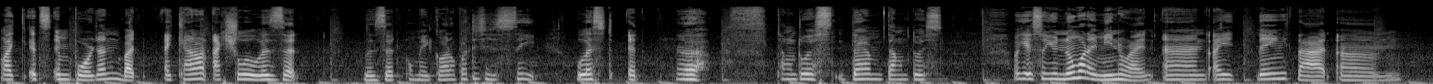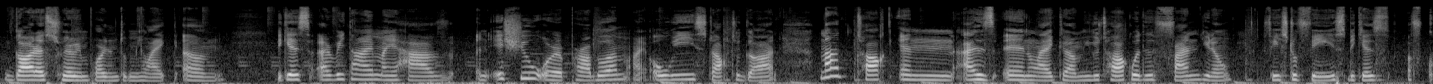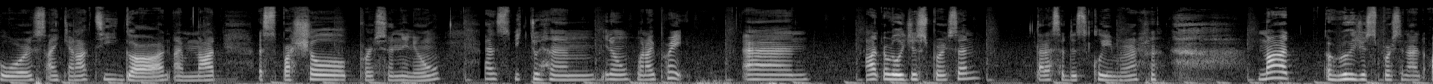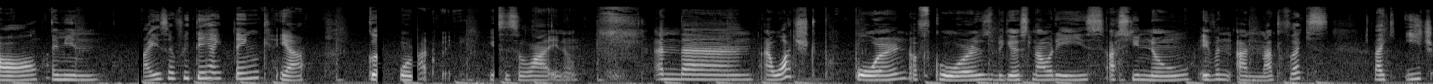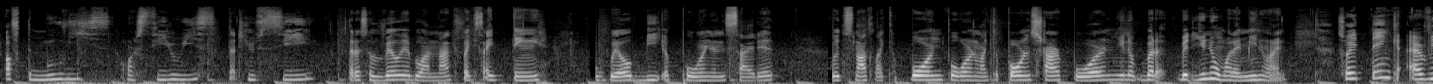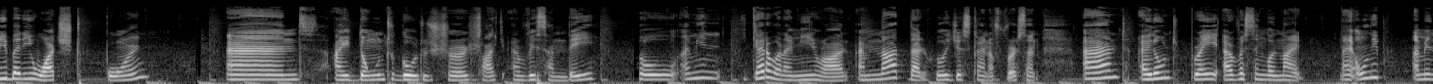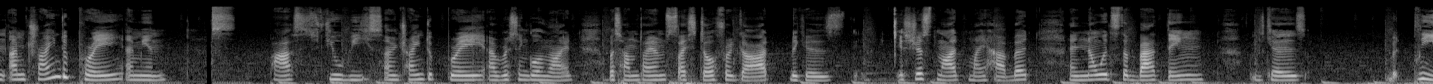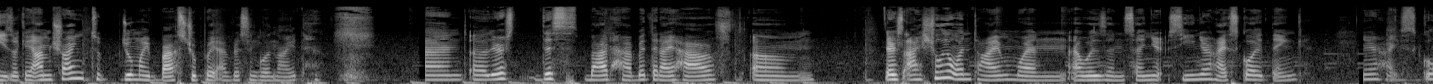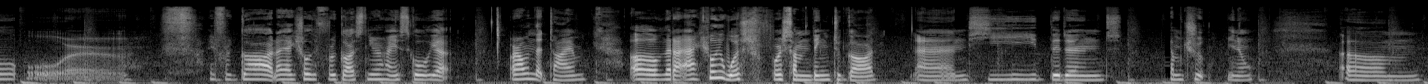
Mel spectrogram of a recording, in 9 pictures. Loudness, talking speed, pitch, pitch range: -21 LUFS, 160 wpm, 215 Hz, 200-230 Hz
